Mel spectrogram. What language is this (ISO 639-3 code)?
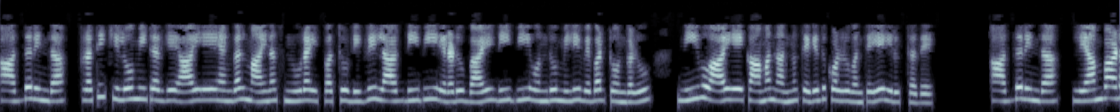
kan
